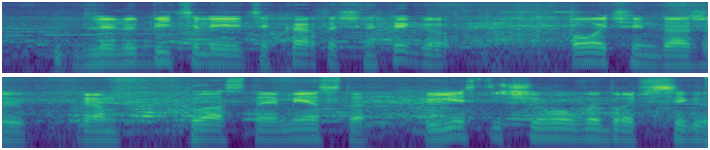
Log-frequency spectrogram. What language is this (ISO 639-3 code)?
rus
